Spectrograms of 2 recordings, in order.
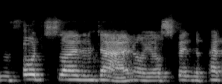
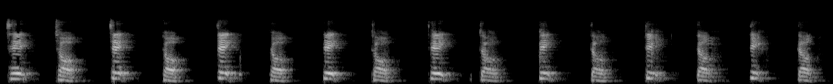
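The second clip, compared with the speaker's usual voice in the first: tighter, quicker metronome tick-tock; quick hundred-ten count. Shown as a demonstration. Coach pushes riders up to a hundred and ten, quick count. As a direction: drive an even, quick pedalling beat. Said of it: "go up to a hundred and ten".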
